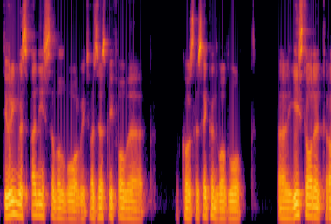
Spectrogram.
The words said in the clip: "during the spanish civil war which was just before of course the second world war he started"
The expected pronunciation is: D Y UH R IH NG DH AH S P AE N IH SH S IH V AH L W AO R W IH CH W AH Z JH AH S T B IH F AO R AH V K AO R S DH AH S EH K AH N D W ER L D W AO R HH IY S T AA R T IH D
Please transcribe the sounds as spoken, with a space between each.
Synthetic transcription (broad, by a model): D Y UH R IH NG DH AH S P AE N IH SH S IH V AH L W AO R W IH CH W AH Z JH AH S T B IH F AO R AH V K AO R S DH AH S EH K AH N D W ER L D W AO R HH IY S T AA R T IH D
